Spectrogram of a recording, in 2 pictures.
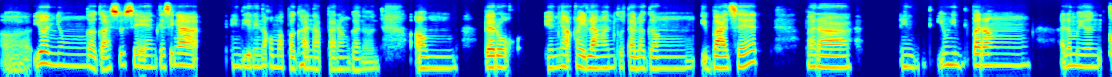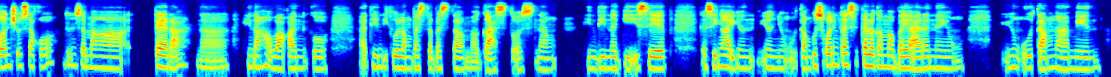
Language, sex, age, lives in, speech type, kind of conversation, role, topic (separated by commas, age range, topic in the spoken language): Filipino, female, 40-44, Philippines, conversation, advice, user, Paano ko mababawasan ang utang at makapag-iipon nang sabay?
